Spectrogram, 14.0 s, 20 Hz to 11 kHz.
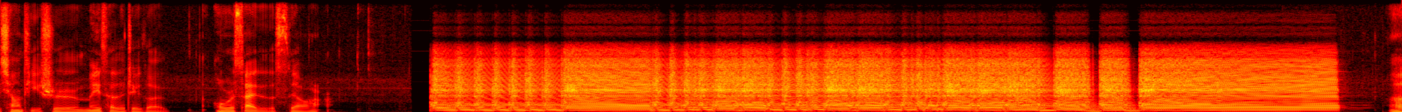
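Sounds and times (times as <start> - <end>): distorted electric guitar chords: 4.3 - 13.5.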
